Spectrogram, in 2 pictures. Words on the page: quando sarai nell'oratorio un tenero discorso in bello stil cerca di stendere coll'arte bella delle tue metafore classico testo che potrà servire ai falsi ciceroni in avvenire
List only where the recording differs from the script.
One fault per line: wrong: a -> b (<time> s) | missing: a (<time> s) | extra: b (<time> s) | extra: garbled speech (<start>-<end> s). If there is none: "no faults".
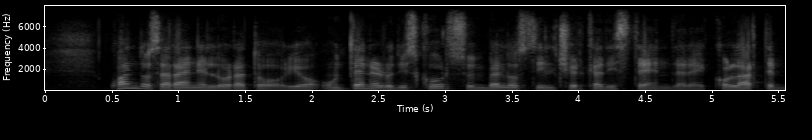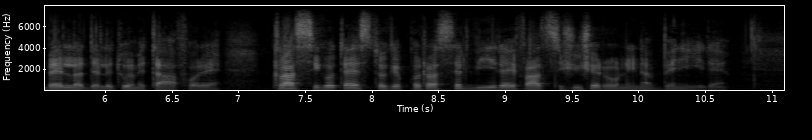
no faults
